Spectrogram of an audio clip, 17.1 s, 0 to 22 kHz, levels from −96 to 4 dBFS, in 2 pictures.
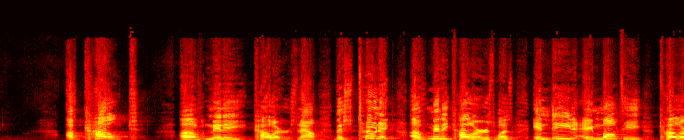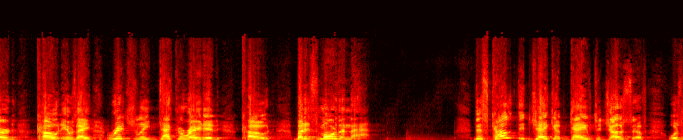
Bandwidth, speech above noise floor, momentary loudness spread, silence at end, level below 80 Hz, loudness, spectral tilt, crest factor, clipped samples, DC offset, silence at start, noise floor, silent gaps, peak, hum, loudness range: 16.5 kHz; 50 dB; 11 LU; 0 s; -72 dBFS; -26 LUFS; -3 dB/octave; 18 dB; under 0.1%; under 0.1%; 0.85 s; -76 dBFS; none; -8 dBFS; none; 3 LU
